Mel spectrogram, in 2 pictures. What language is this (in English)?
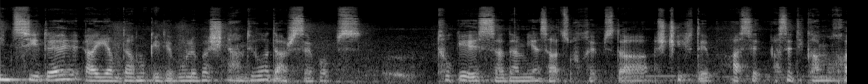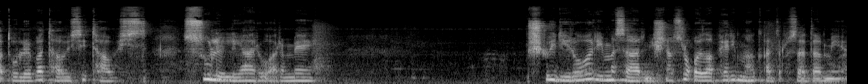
Romanian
